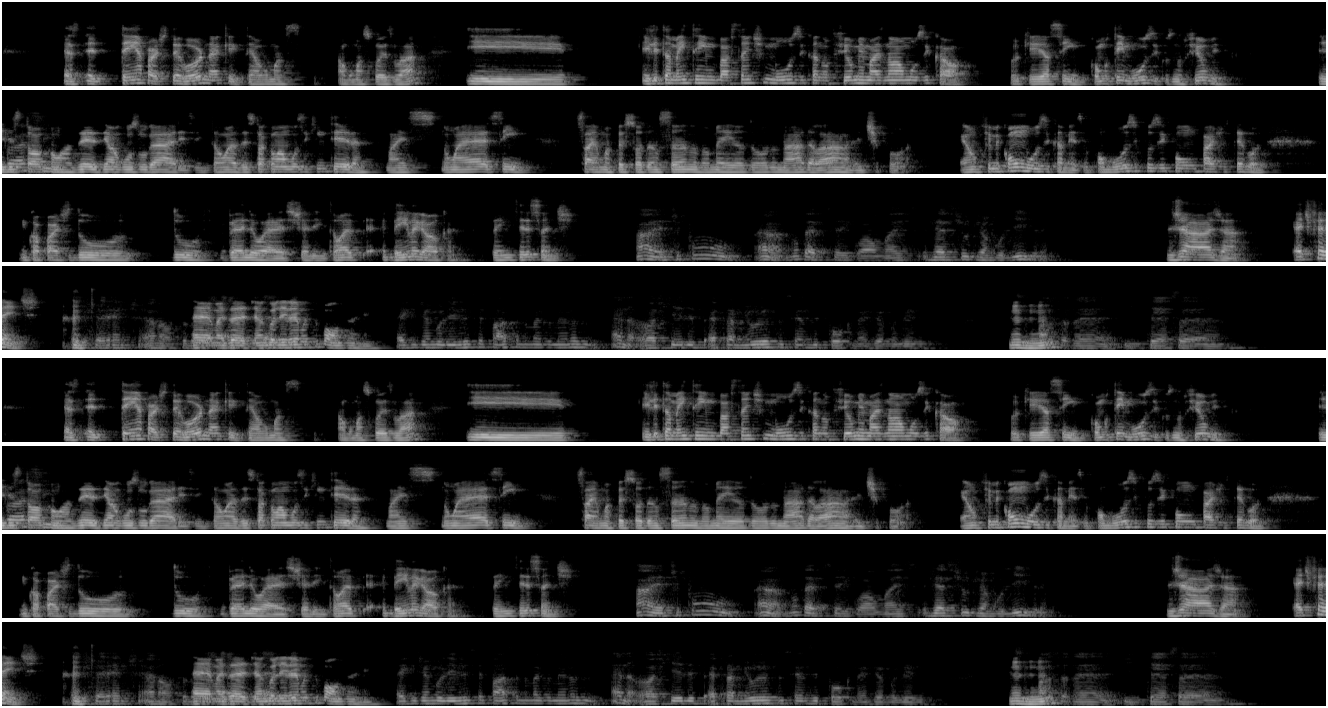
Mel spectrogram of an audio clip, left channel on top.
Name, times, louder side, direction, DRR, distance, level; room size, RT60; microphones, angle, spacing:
voice 1, 0.6-3.0 3.4-4.2 4.6-5.6 6.4-9.6 10.1-12.2 13.2-18.5 19.0-22.3 22.8-26.3 26.7-27.8 28.2-31.0 31.4-32.2 38.1-38.9 39.4-40.1 40.3-40.5 41.6-43.4 49.8-50.3, equal, ahead, 2 dB, 1.4 m, -28 dB
voice 2, 13.3-13.9 32.8-37.0 40.4-42.7 43.7-49.0 49.7-52.1, right 1 dB, 85° right, 2 dB, 2.1 m, -38 dB
18.5 x 6.4 x 3.4 m, 0.43 s
head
